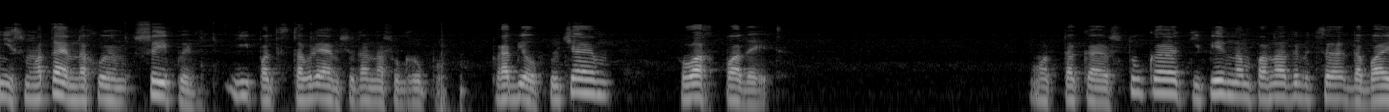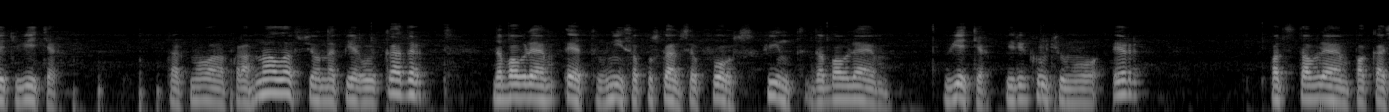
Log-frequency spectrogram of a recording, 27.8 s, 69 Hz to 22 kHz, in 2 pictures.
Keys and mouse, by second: 2.3-3.4 drag, 4.6 space, 14.8 space, 15.4 space, 16.4 space, 17.7 click, 19.1-22.4 drag, 24.5 r, 27.3 g.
